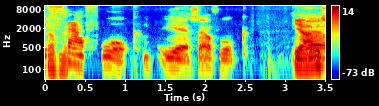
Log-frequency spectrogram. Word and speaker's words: Southwark: Southwark. More like Suffolk. Yeah, because you might look at that, mate. You might want to say Suffolk, mightn't you? But it's Suffolk.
